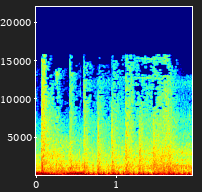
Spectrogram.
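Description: Water splashes as a motorcycle rides through a puddle.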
